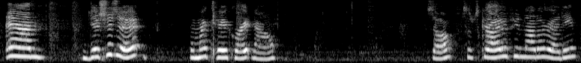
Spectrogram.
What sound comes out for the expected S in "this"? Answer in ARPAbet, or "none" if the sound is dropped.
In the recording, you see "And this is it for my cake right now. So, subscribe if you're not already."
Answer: SH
